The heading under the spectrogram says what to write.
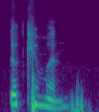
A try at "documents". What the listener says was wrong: Okay, so that's we're gonna have the ending sound on there with the TS, and we're gonna hit the end, the middle part of the ending a little stronger. So documents.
